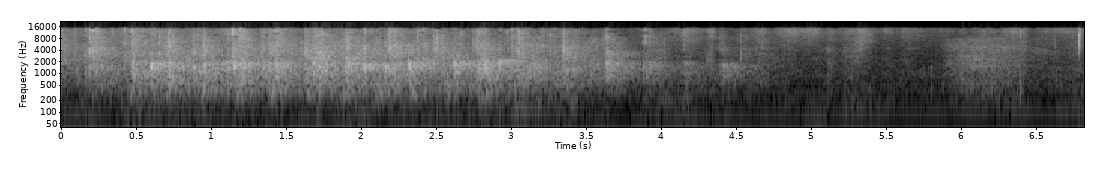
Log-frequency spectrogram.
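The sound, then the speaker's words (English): Audience applause as two people come forward to the front: dense, steady clapping for about four seconds that then thins into scattered claps and fades. “Let's give them a hand as they come forward.”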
